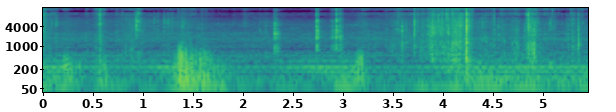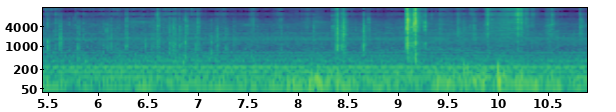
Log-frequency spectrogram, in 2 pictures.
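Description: Irregular plastic and metal clicks and rattles from a VCR deck and its plastic board frame being handled and pried at to free the motherboard, a few sharper clacks among them, over a steady low hum.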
